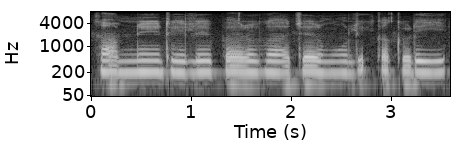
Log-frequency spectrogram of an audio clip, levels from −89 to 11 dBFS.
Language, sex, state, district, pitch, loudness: Hindi, female, Madhya Pradesh, Bhopal, 195 Hz, -15 LUFS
